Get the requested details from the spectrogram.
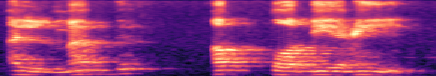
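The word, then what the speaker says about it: المد الطبيعي: Like this one is al-mad al-tabi. Okay, this is the way you can read it. But if you have someone to pronounce it for you properly, then he will tell you the difference, the different way of pronouncing this. So it is al-mad al-tabi'i. Al-mad al-tabi'i.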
